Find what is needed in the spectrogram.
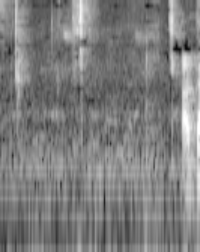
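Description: Eating by hand with the mouth close to the microphone: a few brief soft clicks and smacks of chewing, then a voice starting to speak near the end.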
